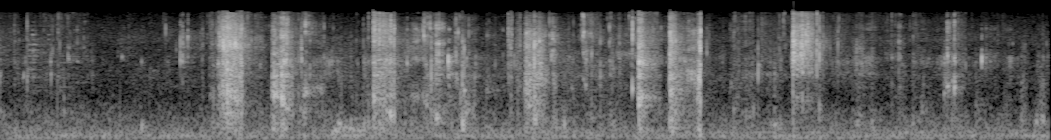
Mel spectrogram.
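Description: Crispy food crunches and crackles close to a microphone.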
